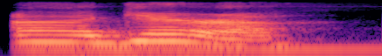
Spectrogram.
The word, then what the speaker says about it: Guerra: Guerra. Guerra. Yeah. Beautiful. Okay. The U is silent.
